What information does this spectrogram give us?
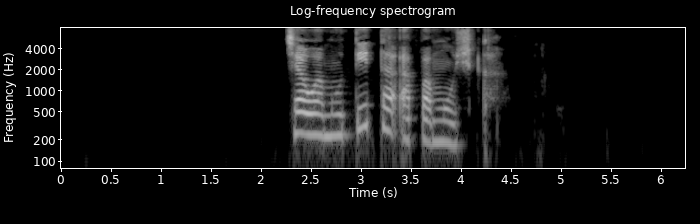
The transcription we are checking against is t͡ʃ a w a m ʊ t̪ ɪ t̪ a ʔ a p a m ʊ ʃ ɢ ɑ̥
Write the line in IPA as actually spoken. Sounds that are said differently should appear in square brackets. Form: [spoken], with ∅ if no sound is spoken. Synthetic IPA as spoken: t͡ʃ a w a m ʊ t̪ ɪ t̪ a ʔ a p a m ʊ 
